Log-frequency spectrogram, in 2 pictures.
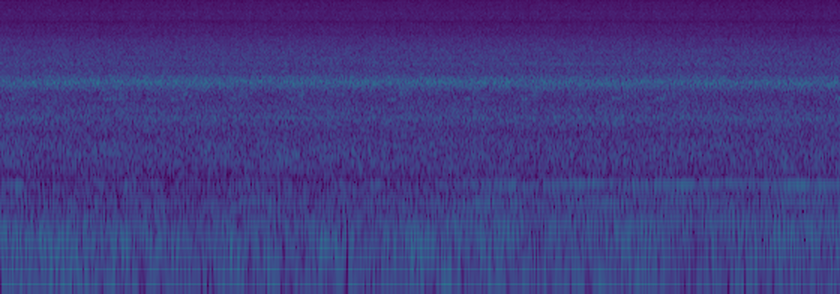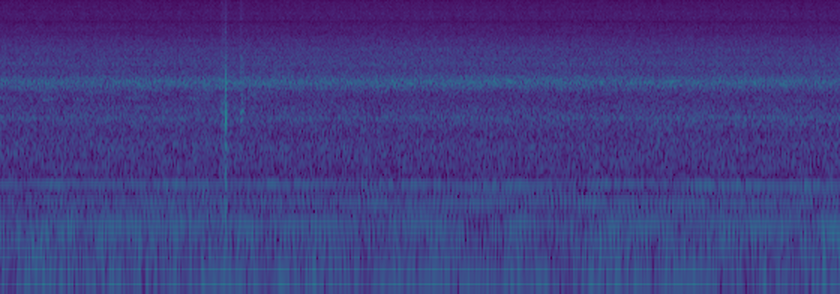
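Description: An electric fan whirs and hums steadily close by.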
